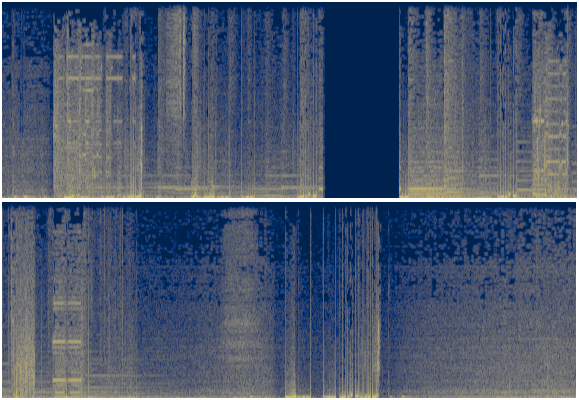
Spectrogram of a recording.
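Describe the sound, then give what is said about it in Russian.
A short intro jingle, dense and busy with beeping electronic textures and thumping hits, broken by a brief moment of silence before carrying on to the end. “мы пока вам запустим нашу замечательную заставочку, и скоро мы к вам вернемся”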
